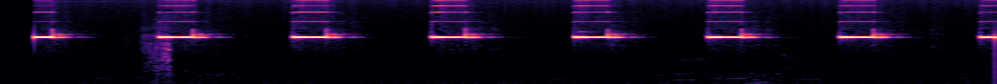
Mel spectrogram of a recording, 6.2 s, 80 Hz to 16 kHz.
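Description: Regular high-pitched electronic beeps, about 71 a minute, from a cardiac monitor tracking each heartbeat.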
